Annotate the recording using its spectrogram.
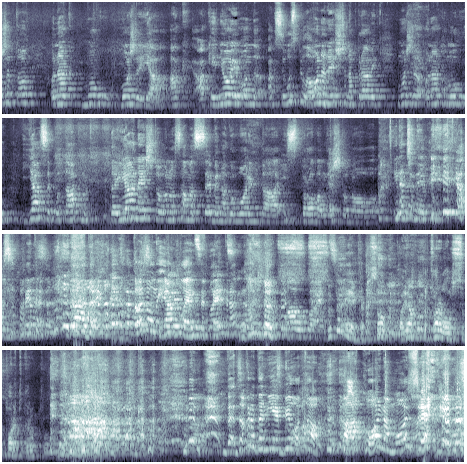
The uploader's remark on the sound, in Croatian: Mora FM na terenu! Ovu bonus epizodu snimali smo uživo s publikom na SFeraKonu.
